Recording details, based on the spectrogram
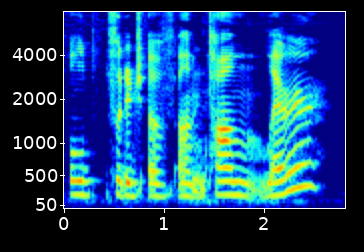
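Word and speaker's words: Lehrer: a lot of old footage of um Tom Larer. Larer. Yeah. L E H R E R. I can never pronounce it.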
